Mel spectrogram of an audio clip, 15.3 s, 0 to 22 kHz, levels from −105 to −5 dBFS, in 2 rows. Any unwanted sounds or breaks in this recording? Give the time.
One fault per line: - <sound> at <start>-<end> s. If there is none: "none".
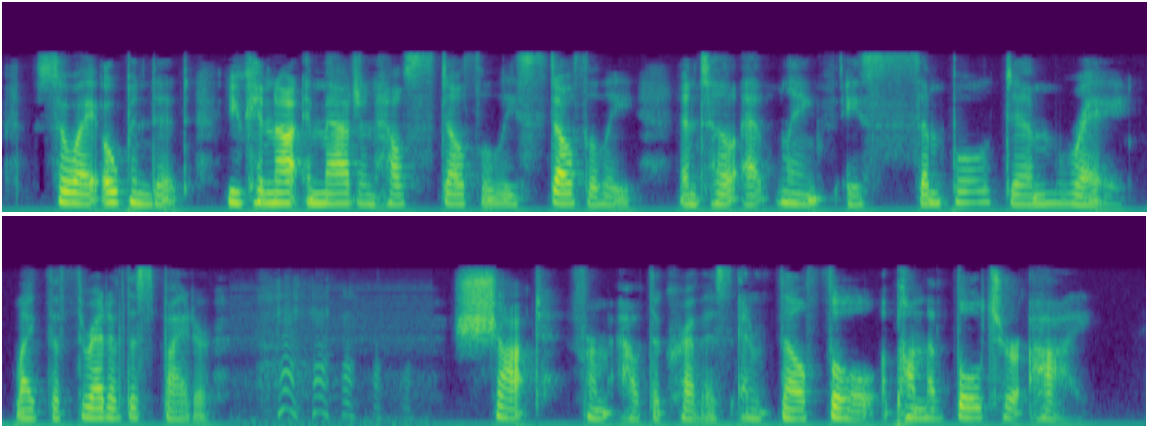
- laugh at 9.3-10.4 s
